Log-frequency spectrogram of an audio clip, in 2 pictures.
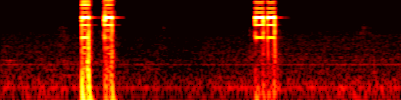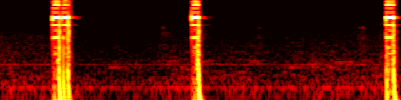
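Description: Quiz countdown-timer sound effect: five short, high-pitched beeps, about one every one and a half to two seconds, the first three each doubled, ticking off the answer time.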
